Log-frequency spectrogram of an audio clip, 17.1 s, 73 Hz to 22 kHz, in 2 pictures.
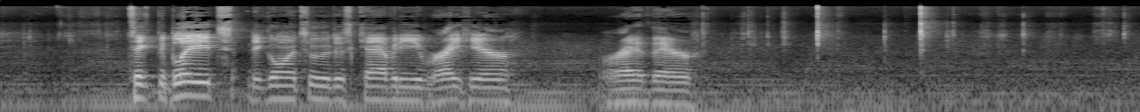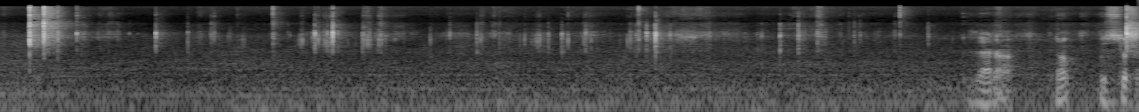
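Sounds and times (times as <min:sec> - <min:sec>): low hum: 0:00.0 - 0:13.2.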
